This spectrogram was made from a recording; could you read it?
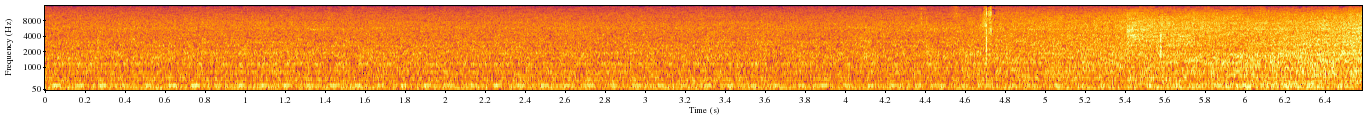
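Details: Jeep TJ Wrangler idling after Seafoam use: uneven, lumpy rumble stumbling roughly twice a second instead of running smooth. Engine misfire; cause suspected, not confirmed.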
